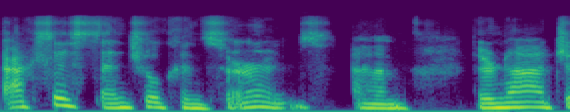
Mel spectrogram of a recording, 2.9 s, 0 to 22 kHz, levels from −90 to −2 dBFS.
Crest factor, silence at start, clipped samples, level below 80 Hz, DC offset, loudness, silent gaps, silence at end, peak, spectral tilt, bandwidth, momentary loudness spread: 14 dB; 0 s; under 0.1%; -58 dBFS; 1%; -20 LUFS; none; 0 s; -6 dBFS; -6 dB/octave; 12 kHz; 9 LU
